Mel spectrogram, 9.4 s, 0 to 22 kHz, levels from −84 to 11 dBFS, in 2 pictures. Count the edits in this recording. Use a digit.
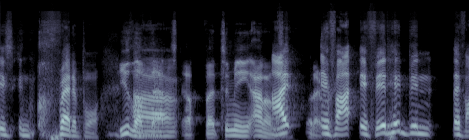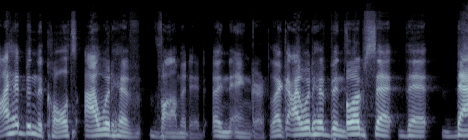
1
